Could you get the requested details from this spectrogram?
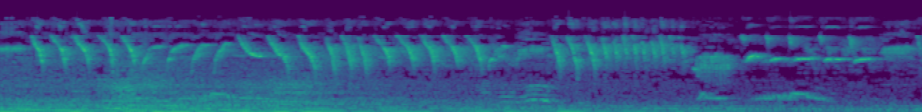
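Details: Singing canary with an ornate chirping style, meant for tutoring other songbirds: fast runs of high downward-sweeping notes repeated in bursts, a stretch of rapid trilling, then a thin sustained whistle with softer low warbles beneath, low background hum throughout.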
